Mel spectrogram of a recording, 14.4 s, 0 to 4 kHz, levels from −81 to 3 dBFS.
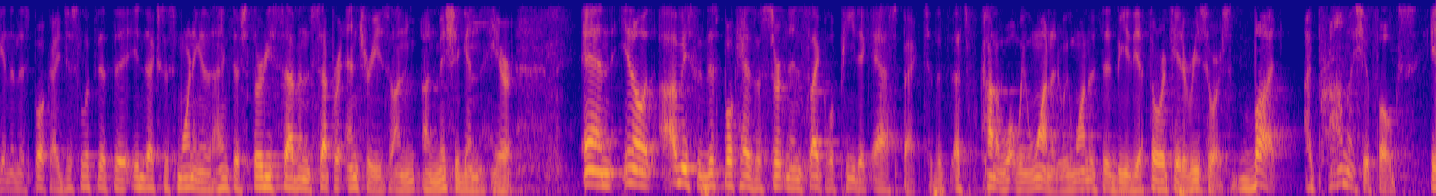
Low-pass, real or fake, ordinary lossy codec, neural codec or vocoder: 3.6 kHz; real; AAC, 32 kbps; none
